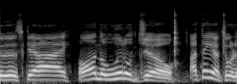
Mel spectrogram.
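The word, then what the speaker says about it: Jeaux: it's called a little Joe I think something like that Joe is spelled j-e-a-u-x this thing looks great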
